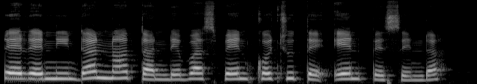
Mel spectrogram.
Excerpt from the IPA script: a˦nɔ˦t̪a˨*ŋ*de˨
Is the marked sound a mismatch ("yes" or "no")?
yes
